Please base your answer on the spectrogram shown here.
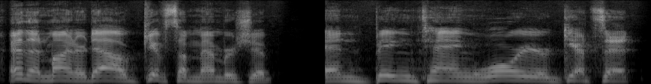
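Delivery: ordinary talk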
